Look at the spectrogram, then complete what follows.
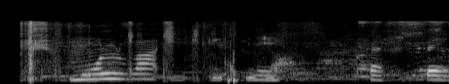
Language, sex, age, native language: Icelandic, female, 18-19, Icelandic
